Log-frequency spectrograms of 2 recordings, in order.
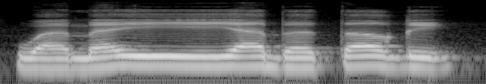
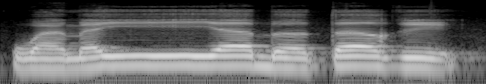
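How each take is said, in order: No difference in how they are said.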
